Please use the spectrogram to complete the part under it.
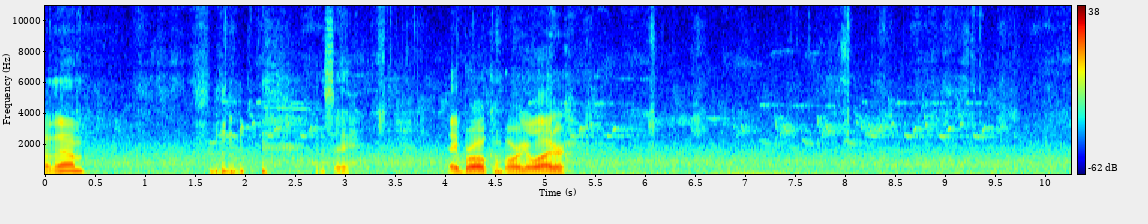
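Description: A knife shaves thin curls from a stick of wood.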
